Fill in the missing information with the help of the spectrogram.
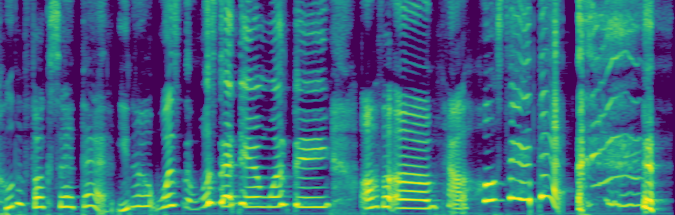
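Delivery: high, incredulous therapist voice, pitched well up; imitating her therapist. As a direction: play the therapist, baffled and high. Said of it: "my fucking therapist be looking at me like".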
